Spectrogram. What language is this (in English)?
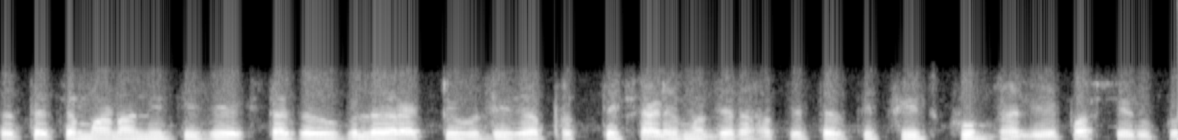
Marathi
